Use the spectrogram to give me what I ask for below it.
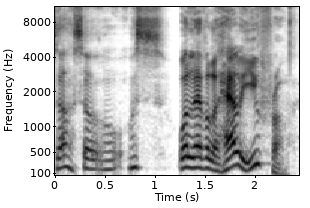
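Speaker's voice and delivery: high, eager wizard voice; curious wizard. Acted. Wizard quizzes the imp about hell, high and eager. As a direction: ask it wide-eyed and high. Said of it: "he goes".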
